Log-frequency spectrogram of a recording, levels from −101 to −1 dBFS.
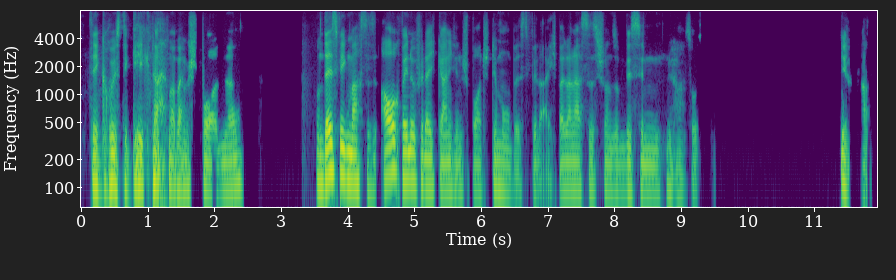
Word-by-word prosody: der 110 -2 +3
größte 115 +4 0
Gegner - - +1
immer - - -1
beim 100 0 -2
Sport, 85 -4 -3
ne? 95 +3 -3 1.2
Und 110 +1 0
deswegen 140 -2 +8
machst 115 -1 +3
du's 95 +2 -10
auch, 140 +6 +5
wenn 120 0 +5
du 120 - +3
vielleicht 105 -2 -2
gar 90 -2 -2
nicht 95 -1 -5
in 90 +2 -9
Sportstimmung 90 +1 -8
bist - - -15
vielleicht, - - -14
weil 90 - -4
dann 95 0 -3
hast 95 -1 -6
du's 90 -3 -8
schon 90 -2 -8
so 90 - -8
'n 90 0 -12
bisschen 90 -1 -6
ja, 80 -4 -12
so - - -14 2.2
Ja. - - +1 0.2
Klar. - - -10
95 Hz, 165 wpm, -21 LUFS, 90-110 Hz, 2.2 s, deswegen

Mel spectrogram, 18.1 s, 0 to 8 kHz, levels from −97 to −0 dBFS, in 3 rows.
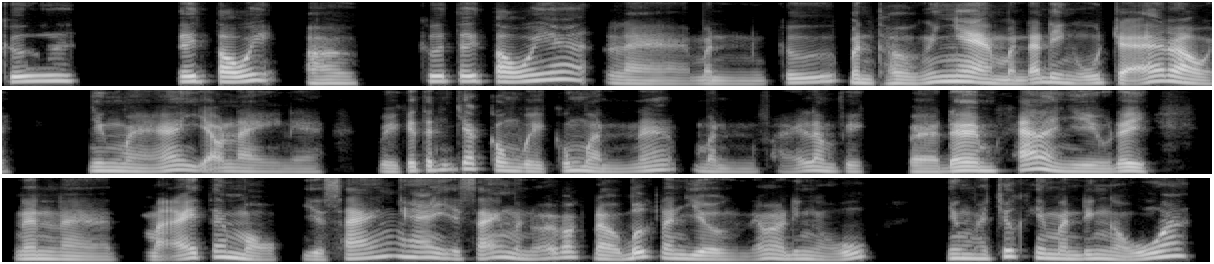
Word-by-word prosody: cứ 195 +3 +2 0.5
cứ 180 +1 +5
tối 185 +6 +5
ừ, 120 0 -2 0.3
cứ 185 0 +2
tới 185 0 +2
tối 180 +6 +4
á, 250 -2 -1
là 105 -5 -5
mình 100 -1 -8
cứ 150 - -2
bình 135 -3 +1
thường 120 -1 -3
á 160 - 0
nha, 175 -6 +7
mình 110 -3 -2
đã - - +5
đi 150 -2 +1
ngủ 120 0 -2
trễ 190 +6 +5
rồi, 120 - +6 0.4
nhưng 135 -1 -1
mà 115 -3 -3
á, 145 - +2
dạo 155 -6 -1
này 115 -4 -5
nè, 100 0 -14 0.3
vì 110 -2 -5
cái 135 - -1
tính 155 +3 -3
chất 200 +1 -1
công 145 -4 -1
việc 115 -3 -4
của 130 - -4
mình 115 -6 -4
á, 150 +6 -2
mình 105 -5 -10
phải 100 +5 -12
làm 140 -3 -2
việc 110 -2 -9 0.2
về 105 -1 -1
đêm 135 +4 +6
khá 195 - +6
là 200 -5 +4
nhiều 110 -4 -2
đi, 130 0 +4 0.4
nên 135 -1 0
là 110 -3 -4 0.2
mãi 135 +10 +3
tới 195 +3 -2
1:00 115 - -2
sáng, 150 - 0
2:00 185 -8 0
sáng 180 +8 0
mình 150 -6 -3
mới 135 +4 -4
bắt 190 +1 -3
đầu 130 -3 +2
bước 180 - +1
lên 155 -2 +1
giường 115 -5 -1
để 125 - -9
mà 150 -2 -1
đi 130 - -4
ngủ. 125 - -4 0.4
Nhưng 150 0 0
mà 145 - -1
trước 215 0 -1
khi 165 - +1
mình 140 -3 0
đi 140 - -1
ngủ 130 - 0
á, 220 +2 +2
135 Hz, 240 wpm, -24 LUFS, 115-170 Hz, 0.5 s, nha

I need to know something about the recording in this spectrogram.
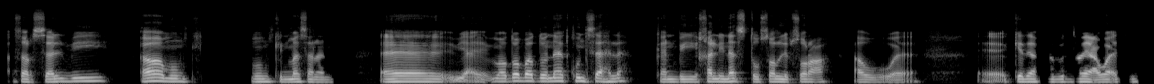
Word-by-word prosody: أثر 125 -2 0
سلبي، 145 +7 0 0.3
آه 155 +2 +7
ممكن، 130 -4 -3 0.5
ممكن 125 -2 -3
مثلًا 115 -3 -1 0.5
آآ 130 +1 +4
يع 75 - -3
موضوع 140 +3 +1
برضه 155 -2 +2
إنها 155 +1 +3
تكون 155 0 -1
سهلة 140 +2 0 0.2
كان 120 0 -2
بيخلّي 120 +2 +1
الناس 135 +1 +2
توصل 125 0 -1
لي 120 - +1
بسرعة 120 0 -2 0.2
أو 110 0 -3 0.8
آآ - - -5
كده 125 -1 +2
فبتضيّع 120 0 +2
وقتي. 120 +1 -2
130 Hz, 125 wpm, -24 LUFS, 120-140 Hz, 0.8 s, آه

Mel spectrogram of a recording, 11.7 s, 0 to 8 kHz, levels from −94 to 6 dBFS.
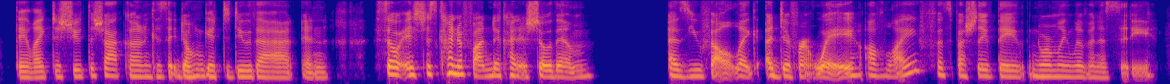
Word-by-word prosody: they 165 - +1
like 160 +1 0
to 175 - -4
shoot 180 +2 0
the 205 - -3
shotgun 190 -3 +1
'cause 175 0 -7
they - - -2
don't 180 +1 +1
get 180 -3 -1
to 175 - -6
do 175 +1 -1
that, 160 -3 0
and 150 0 -5 0.5
so, 240 -2 +6
it's 220 0 +2
just 245 -1 +1
kind 275 -2 +6
of 240 - +2
fun 180 -3 +2
to 200 - 0
kind 200 -2 -1
of - - -2
show 175 +1 +5
them, 175 +2 -2 0.7
as 185 -3 +1
you 190 0 -4
felt, - - +2
like, - - -2
a - - +4
different - - -1
way - - +3
of 200 -2 -2
life, 280 - -3
especially 210 -3 -2
if 185 -1 -8
they 175 -2 -1
normally 180 -2 -2
live 170 -1 -4
in 165 - -5
a 155 - -7
city. 430 - -7
185 Hz, 215 wpm, -23 LUFS, 175-210 Hz, 0.7 s, so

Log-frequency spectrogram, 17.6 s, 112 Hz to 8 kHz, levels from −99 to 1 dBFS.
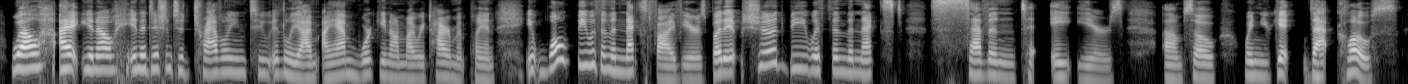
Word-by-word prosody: Well, 250 +2 +8 0.2
I 245 +1 +9
you 230 0 -1
know, 235 0 +2
in 235 +1 -2
addition 245 +1 -1
to 225 0 -1
traveling 205 +1 -2
to 200 -2 -6
Italy, 190 -4 -5
I'm 155 +1 +1
I 150 +1 -1
am 180 +2 0
working 180 -1 -7
on 155 -1 -6
my 150 -1 -3
retirement 150 0 -4
plan. 145 -1 -6 0.4
It 230 - -5
won't 280 - -1
be 290 -1 +3
within 270 -5 -6
the 220 - -2
next 210 0 0
5 140 -1 -2
years, 145 0 -5
but 190 +2 +2
it 210 +1 +4
should 285 -1 -1
be 250 0 -6
within 220 -2 -8
the 200 - -6
next 185 -1 -1 0.3
7 180 -4 +4
to - - -1 0.2
8 165 0 -4
years. 135 -2 -7 0.5
Um, 145 -1 -4
so 155 0 0 0.4
when 175 -1 -6
you 170 0 -11
get 195 -1 +5 0.2
that - - +4
close, 200 -9 -1
190 Hz, 150 wpm, -24 LUFS, 155-230 Hz, 0.5 s, I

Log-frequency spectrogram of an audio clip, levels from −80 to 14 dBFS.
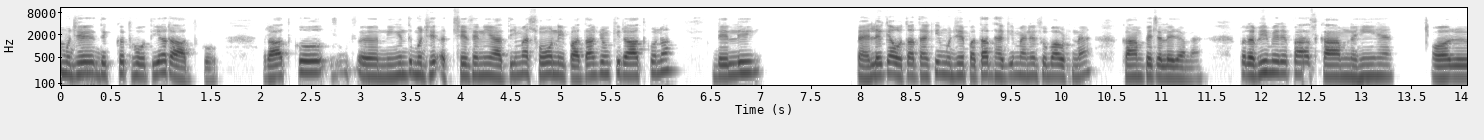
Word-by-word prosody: मुझे 180 0 +2
दिक़्क़त 175 +1 -4
होती 165 +1 -2
है 195 - +4
रात 130 -5 +3
को। 125 +1 -10 0.5
रात 150 +3 +3
को, 195 0 +5
अ, 165 -3 -2
नींद 160 +4 -3
मुझे 170 +2 -1
अच्छे 165 -3 -3
से 165 0 -1
नहीं 165 0 -1
आती 150 +2 +1
मैं 180 - 0
सो 170 +1 +1
नहीं 165 -2 -2
पाता 145 +3 +4
क्योंकि 180 +1 -3
रात 165 -1 +4
को 190 - -2
ना 215 +2 -2 0.4
डेली 170 +5 +2 1.1
पहले 150 +3 +2
क्या 180 - +2
होता 160 0 +2
था 160 - +1
कि 170 +4 -4
मुझे 165 -1 -2
पता 160 +2 +3
था 155 - 0
कि 160 +3 -6
मैंने 165 -1 -3
सुबह 160 0 0
उठना 150 +1 -1
है 185 - -10 0.3
काम 150 0 +2
पे 155 - +2
चले 145 -2 +3
जाना 130 -2 -3
है। 135 - -16 0.4
पर 175 - +1
अभी 175 +5 +5
मेरे 190 -1 +1
पास 180 -1 +1
काम 155 -1 +4
नहीं 155 +1 -2
है 155 -1 -5 0.4
और 145 0 +4
160 Hz, 215 wpm, -21 LUFS, 155-175 Hz, 1.1 s, को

